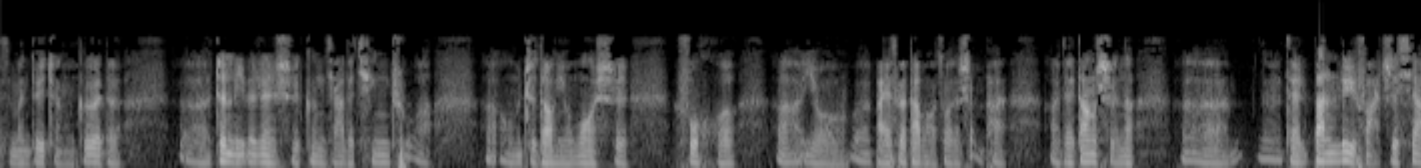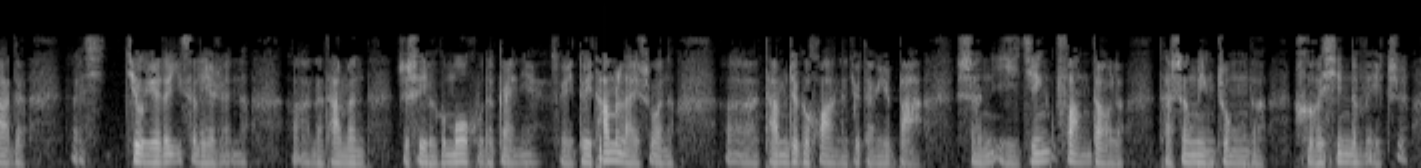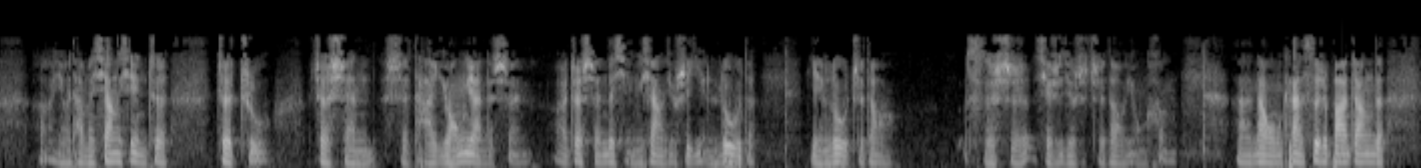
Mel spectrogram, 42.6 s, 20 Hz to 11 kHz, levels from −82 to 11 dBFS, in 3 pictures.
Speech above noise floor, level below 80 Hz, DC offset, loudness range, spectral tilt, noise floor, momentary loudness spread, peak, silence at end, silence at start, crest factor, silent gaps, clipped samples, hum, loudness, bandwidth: 36 dB; -48 dBFS; under 0.1%; 4 LU; -8.5 dB/octave; -60 dBFS; 17 LU; 0 dBFS; 0 s; 0 s; 26 dB; none; under 0.1%; none; -24 LUFS; 5.8 kHz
